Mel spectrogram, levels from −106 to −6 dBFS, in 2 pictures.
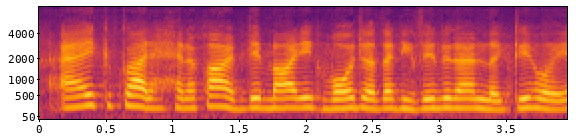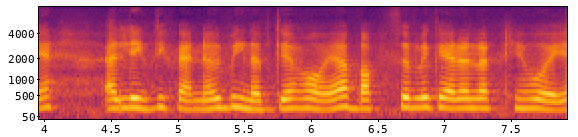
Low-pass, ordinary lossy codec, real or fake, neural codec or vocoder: none; none; fake; codec, 16 kHz, 0.5 kbps, FunCodec, trained on LibriTTS, 25 frames a second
